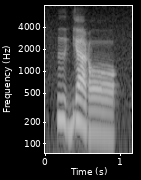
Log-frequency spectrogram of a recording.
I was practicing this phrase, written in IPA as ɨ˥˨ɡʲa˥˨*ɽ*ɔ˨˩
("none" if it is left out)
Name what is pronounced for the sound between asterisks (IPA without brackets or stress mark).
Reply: ɽ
